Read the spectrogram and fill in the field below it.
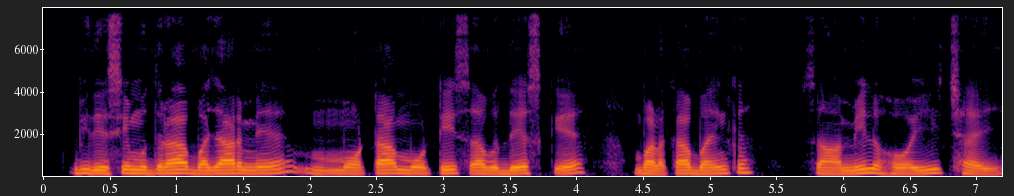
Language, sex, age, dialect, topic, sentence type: Magahi, male, 60-100, Western, banking, statement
